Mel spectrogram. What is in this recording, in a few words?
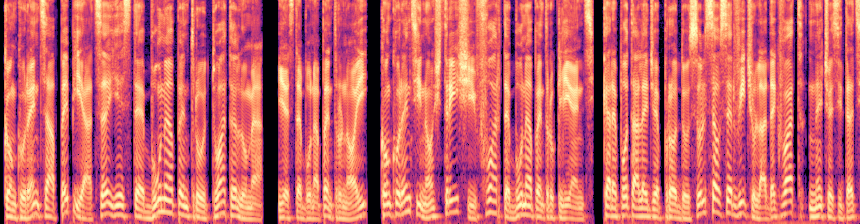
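Romanian male corporate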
